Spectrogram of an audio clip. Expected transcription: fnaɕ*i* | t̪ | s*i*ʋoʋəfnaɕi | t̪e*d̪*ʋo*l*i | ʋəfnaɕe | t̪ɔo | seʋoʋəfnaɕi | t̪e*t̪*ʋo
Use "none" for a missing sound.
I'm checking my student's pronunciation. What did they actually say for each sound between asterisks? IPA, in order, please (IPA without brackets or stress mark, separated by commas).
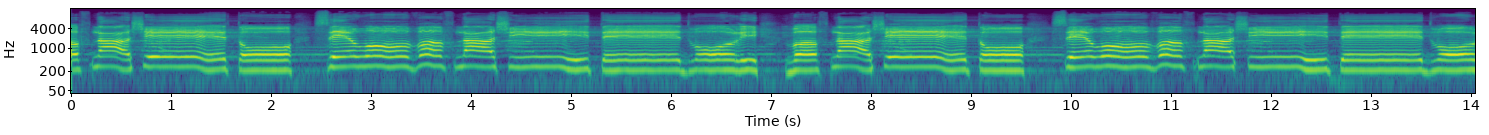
e, e, d̪, ɾ, d̪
